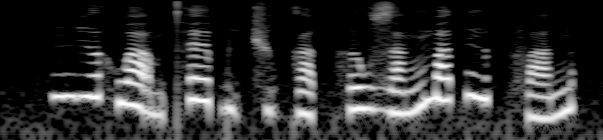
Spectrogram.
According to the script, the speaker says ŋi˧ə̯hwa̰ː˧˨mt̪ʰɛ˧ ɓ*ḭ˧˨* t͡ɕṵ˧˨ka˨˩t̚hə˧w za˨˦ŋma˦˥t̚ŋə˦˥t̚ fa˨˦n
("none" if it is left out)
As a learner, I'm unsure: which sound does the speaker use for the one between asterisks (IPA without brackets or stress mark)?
ḭ˧˨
